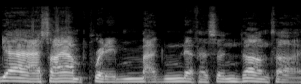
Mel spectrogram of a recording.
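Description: A man uses a put-on character voice at a medium pitch. His pace is moderate. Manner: boastful, a different voice from the narration.

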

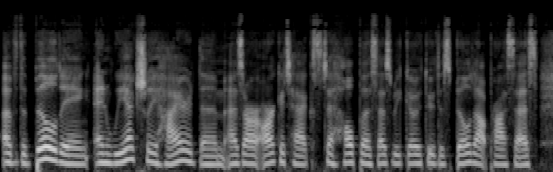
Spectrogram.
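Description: In a normal speaking voice with an American accent, a woman talks fairly quickly at a fairly low pitch with fairly even intonation. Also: hardly any pauses, very clean recording, silent background. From US South, southwest Georgia. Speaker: business owner. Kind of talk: interview. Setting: studio.

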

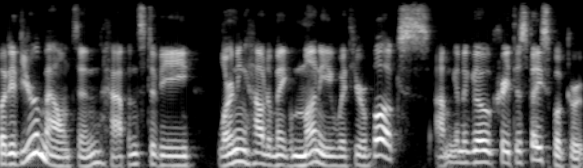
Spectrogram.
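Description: A man talks in a plain, everyday voice at a medium pitch. His pace is moderate, with ordinary pitch variation. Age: 50s. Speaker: sci-fi and fantasy author. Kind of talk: casual interview.

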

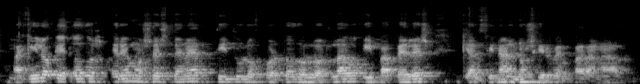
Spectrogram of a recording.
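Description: A man at a medium pitch with hardly any pauses, over noticeable background noise. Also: ordinary pitch variation, moderate pace, very even loudness. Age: 50s. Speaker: security consultant and trainer, former police officer. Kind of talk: interview. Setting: office, video call.

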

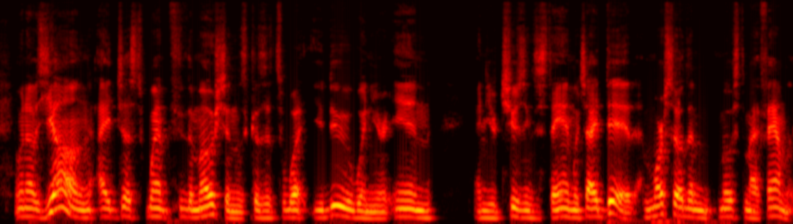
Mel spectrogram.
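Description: A plain, everyday voice from a man with an American accent, medium in pitch, at a moderate pace. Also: fairly even intonation. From US Northwest (Spokane, Washington). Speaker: rabbi and nature-based educator. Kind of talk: interview conversation. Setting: office in the forest.

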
